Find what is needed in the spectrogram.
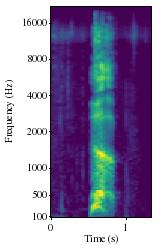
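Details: Cartoon character Violet gets the hiccups after drinking her can of oil too fast: a single sudden voiced catch in her voice, played as a hiccup.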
